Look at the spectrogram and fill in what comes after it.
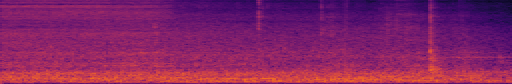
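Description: Sydney Trains double-deck electric train running beside the platform, a steady low rumble with a few sharp clicks, the loudest about four seconds in.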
